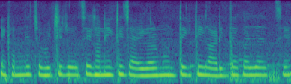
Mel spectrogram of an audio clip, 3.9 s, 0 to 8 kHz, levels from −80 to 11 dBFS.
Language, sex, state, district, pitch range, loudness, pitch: Bengali, female, West Bengal, Malda, 225-240 Hz, -11 LUFS, 230 Hz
